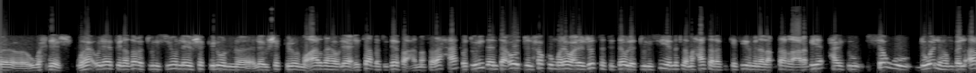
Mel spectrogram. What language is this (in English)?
Arabic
